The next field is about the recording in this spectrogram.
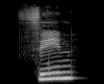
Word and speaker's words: Zehn: Z, like in zebra, is pronounced TS in German, and every single word in this tongue twister starts with Z. Zehn zahme Ziegen ziehen zehn Zentner Zucker zum Zoo.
